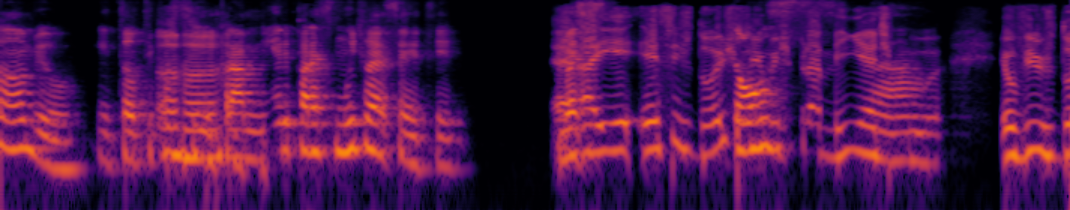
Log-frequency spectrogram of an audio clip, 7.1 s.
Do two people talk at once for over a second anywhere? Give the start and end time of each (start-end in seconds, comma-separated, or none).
none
